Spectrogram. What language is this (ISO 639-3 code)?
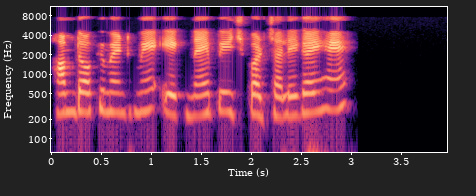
hin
